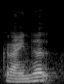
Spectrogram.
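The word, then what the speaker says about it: cranial: सो उसको हम क्या बोल सकते हैं, उसको प्रोनाउंसिएशन करने के लिए भी यहाँ पे मैंने दिखा है क्राइनिउल। तो उसको हम बोलेंगे क्राइनुल।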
